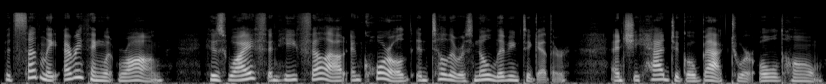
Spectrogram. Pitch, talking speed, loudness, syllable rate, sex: 195 Hz, 210 wpm, -21 LUFS, 5.6 syllables/s, female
